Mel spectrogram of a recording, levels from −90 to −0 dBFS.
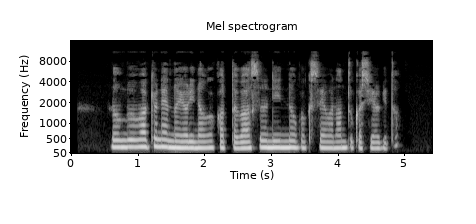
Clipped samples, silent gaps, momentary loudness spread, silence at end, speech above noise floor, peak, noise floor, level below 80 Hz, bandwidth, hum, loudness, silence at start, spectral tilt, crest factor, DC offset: under 0.1%; none; 9 LU; 0.55 s; 39 dB; -6 dBFS; -58 dBFS; -68 dBFS; 9 kHz; none; -19 LUFS; 0.6 s; -5.5 dB/octave; 14 dB; under 0.1%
